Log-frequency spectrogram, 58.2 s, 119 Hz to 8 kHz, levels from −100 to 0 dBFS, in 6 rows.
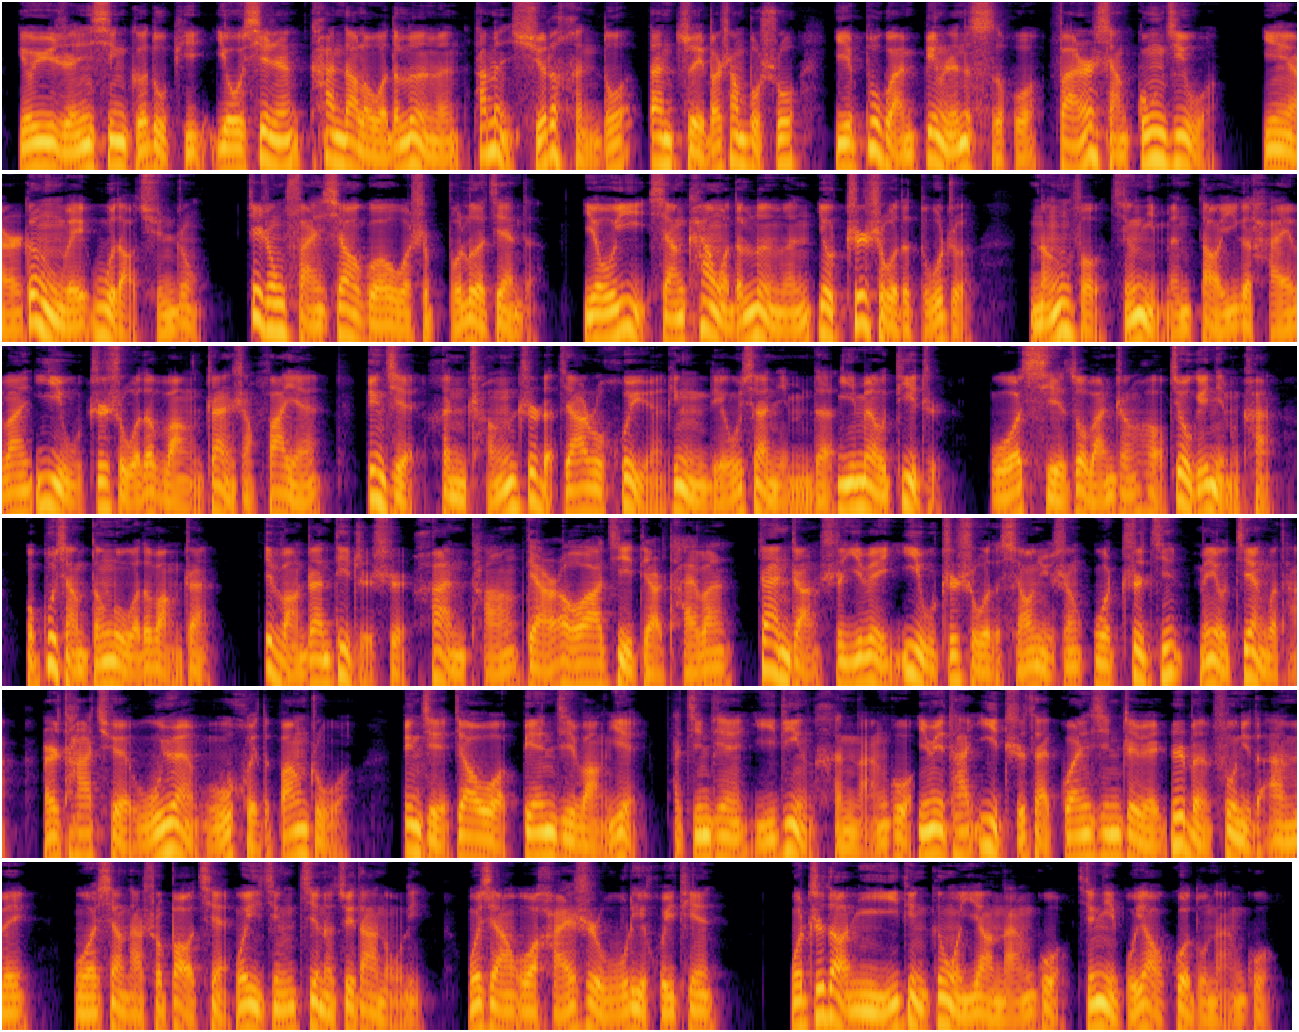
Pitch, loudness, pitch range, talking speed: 105 Hz, -20 LUFS, 90-120 Hz, 275 characters per minute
